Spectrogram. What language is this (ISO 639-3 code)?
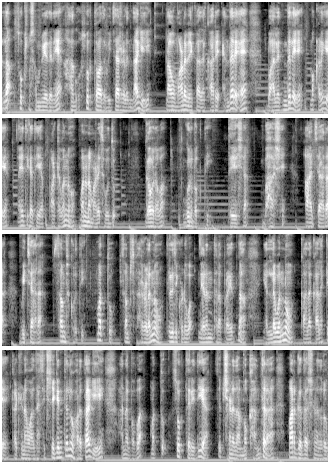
kan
